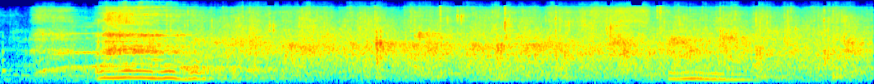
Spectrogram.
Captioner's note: cheering and applause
